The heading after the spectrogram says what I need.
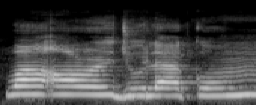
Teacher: गुन्ना 2 हरकात की मिकदार आवाज़ को लंबा करना है नाक में पढ़ते हुए।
